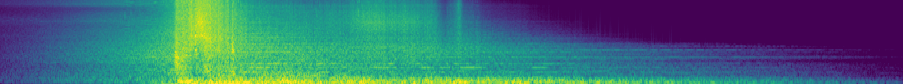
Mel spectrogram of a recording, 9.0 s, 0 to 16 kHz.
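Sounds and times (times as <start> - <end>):
artillery fire: 1.6 - 5.1
cinematic war sounds: 1.6 - 7.1.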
